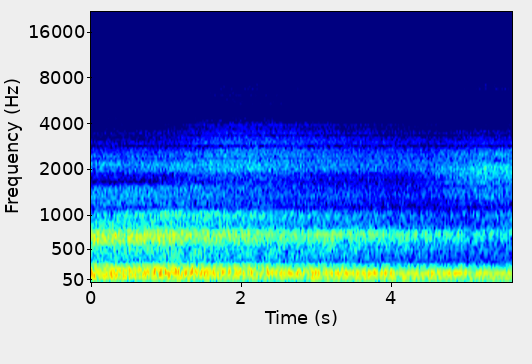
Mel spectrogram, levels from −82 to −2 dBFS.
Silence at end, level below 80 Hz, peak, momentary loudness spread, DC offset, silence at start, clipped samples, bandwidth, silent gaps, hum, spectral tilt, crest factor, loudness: 0 s; -42 dBFS; -16 dBFS; 7 LU; under 0.1%; 0 s; under 0.1%; 7.2 kHz; none; none; -9.5 dB/octave; 14 dB; -32 LUFS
